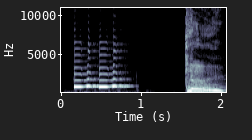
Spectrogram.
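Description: A short, high, flute-like note held for under a second with a few small wavers in pitch. It is followed near the end by a brief, louder sound whose pitch falls.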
